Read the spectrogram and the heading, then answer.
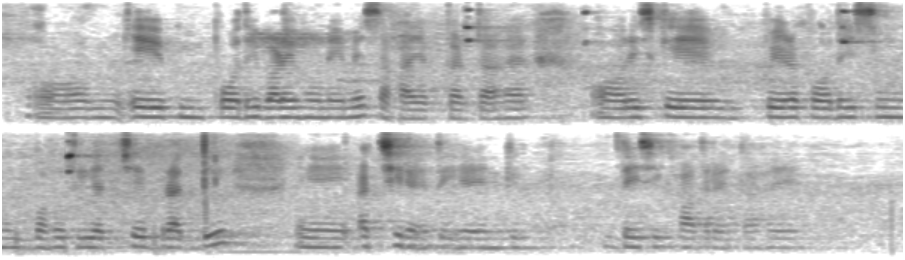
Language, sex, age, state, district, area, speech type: Hindi, female, 45-60, Madhya Pradesh, Hoshangabad, urban, spontaneous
